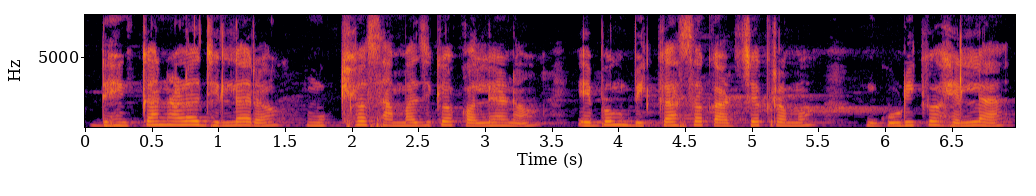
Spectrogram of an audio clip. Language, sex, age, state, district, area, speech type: Odia, female, 45-60, Odisha, Dhenkanal, rural, spontaneous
